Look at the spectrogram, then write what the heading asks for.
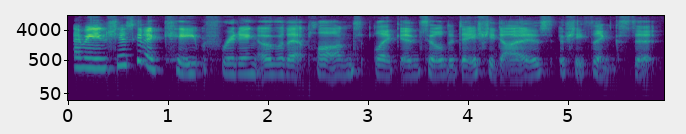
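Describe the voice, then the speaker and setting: A woman's voice: on the low side, animated, measured pace, bright, forceful tone. A woman giving casual, offhand, wry commentary as she plays a video game. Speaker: gamer commenting on a playthrough.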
